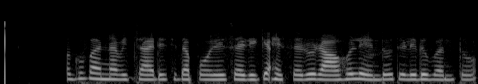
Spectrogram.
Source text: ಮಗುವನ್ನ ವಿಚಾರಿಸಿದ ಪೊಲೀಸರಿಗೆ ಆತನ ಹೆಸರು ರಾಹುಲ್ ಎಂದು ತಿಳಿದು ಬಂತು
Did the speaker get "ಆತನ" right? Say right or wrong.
wrong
